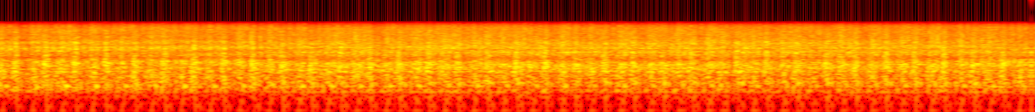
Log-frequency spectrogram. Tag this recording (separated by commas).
Idling, Medium engine (mid frequency), Engine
